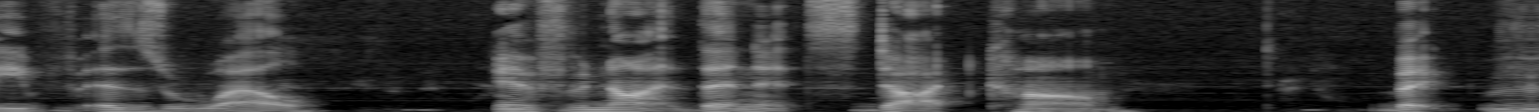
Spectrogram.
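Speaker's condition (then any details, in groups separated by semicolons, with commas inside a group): Essential tremor; hereditary, progressive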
